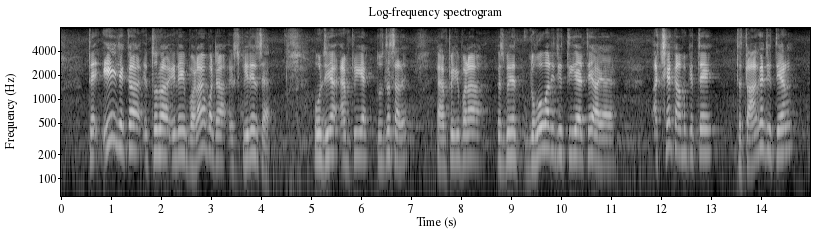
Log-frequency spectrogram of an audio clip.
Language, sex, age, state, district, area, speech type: Dogri, male, 45-60, Jammu and Kashmir, Samba, rural, spontaneous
